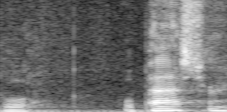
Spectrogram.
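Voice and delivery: hushed quiet voice. Telling a joke, a man leans over to the pastor: imitating someone speaking quietly. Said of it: "he leans over to the pastor real quiet".

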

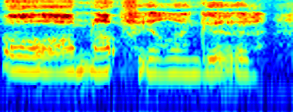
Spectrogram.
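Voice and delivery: put-on very soft, slow, low, groggy sleepy croak. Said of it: "all kind of groggy and low".

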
